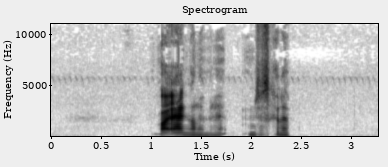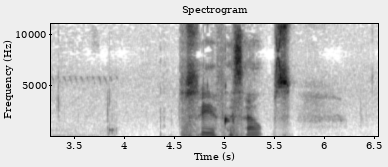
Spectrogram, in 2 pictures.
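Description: A young woman talks through a headset microphone.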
